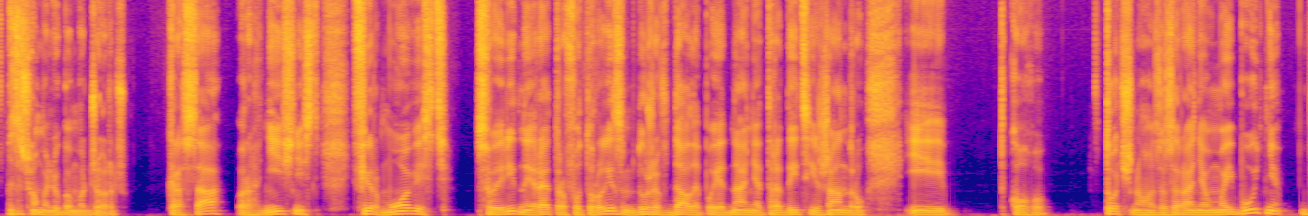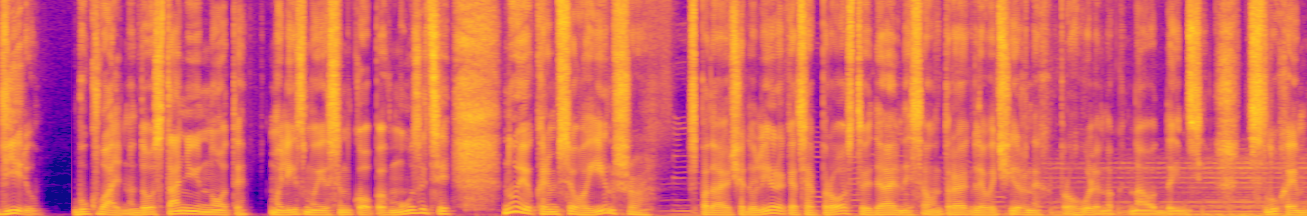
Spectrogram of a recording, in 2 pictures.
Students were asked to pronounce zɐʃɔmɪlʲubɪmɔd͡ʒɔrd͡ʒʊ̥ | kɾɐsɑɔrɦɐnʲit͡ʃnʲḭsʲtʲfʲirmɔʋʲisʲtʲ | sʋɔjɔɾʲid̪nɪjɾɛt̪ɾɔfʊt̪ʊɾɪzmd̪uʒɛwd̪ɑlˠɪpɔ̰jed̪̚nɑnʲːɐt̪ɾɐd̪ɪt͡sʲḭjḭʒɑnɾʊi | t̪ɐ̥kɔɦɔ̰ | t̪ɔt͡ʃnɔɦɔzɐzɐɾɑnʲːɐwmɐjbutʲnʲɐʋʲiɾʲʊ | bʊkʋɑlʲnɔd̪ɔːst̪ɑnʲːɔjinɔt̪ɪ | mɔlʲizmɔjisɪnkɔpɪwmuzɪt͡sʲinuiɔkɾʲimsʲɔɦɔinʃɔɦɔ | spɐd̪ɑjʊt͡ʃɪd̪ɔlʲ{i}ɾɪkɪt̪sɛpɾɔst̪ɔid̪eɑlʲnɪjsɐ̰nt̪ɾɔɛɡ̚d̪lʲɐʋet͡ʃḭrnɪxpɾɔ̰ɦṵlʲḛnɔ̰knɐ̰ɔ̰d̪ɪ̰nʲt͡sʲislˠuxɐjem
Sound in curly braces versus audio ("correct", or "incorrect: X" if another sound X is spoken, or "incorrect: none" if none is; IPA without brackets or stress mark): correct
